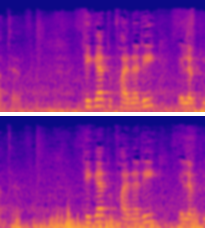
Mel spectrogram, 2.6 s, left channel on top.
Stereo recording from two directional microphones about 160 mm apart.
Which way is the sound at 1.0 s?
20° left (ahead or behind).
